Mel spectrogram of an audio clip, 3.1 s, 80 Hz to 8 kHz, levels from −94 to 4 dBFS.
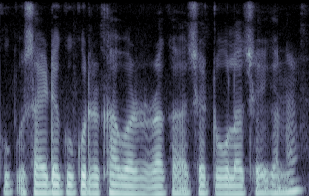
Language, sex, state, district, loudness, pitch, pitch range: Bengali, male, Tripura, West Tripura, -17 LUFS, 130 Hz, 120-130 Hz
